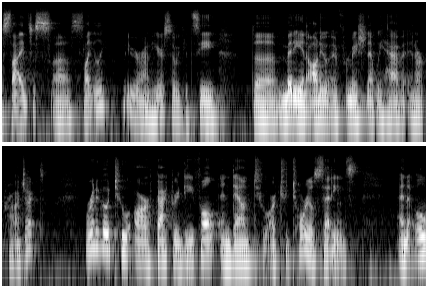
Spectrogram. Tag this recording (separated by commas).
Speech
